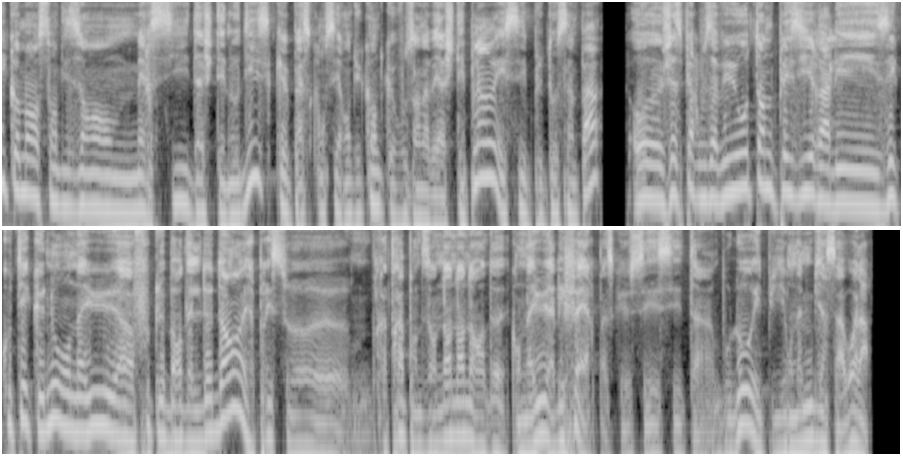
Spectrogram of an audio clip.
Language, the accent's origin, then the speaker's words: French; France; je peux le dire puisque je suis français, donc je le sais aussi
